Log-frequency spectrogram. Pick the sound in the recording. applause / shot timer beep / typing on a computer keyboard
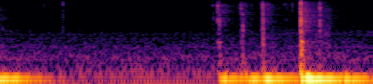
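typing on a computer keyboard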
